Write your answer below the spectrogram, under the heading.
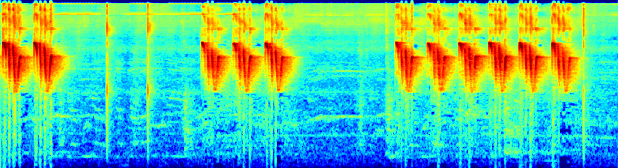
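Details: Hill prinia phrases kept as a training song for white-rumped shamas: two sharp notes, a pause, three more, then a steady run of six loud, downslurred chips repeated at a brisk, regular pace.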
